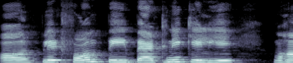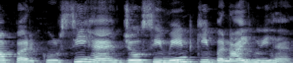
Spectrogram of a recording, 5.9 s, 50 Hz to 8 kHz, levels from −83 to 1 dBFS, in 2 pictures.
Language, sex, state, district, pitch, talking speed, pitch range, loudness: Hindi, female, Bihar, Darbhanga, 220 Hz, 165 wpm, 205-235 Hz, -16 LUFS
